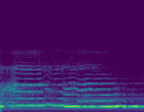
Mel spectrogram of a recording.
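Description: Background song: a voice humming long held notes, stepping down to a lower note about a second in.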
